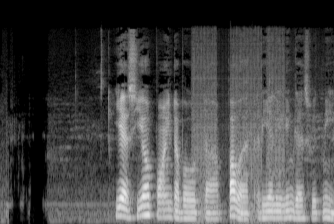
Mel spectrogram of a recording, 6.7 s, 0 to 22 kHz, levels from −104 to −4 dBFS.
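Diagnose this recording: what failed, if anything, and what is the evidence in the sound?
From 3.82 s, after "your point", a buzz pulsing near 70 Hz runs to the end, about 20 dB down: computer activity noise, with load changes disturbing the shared analogue ground.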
